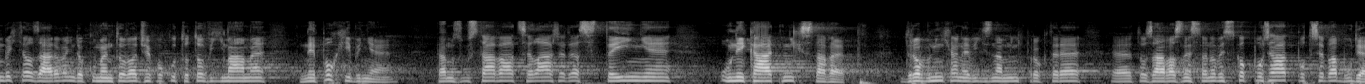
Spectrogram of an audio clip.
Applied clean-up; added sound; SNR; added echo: none; none; none; none.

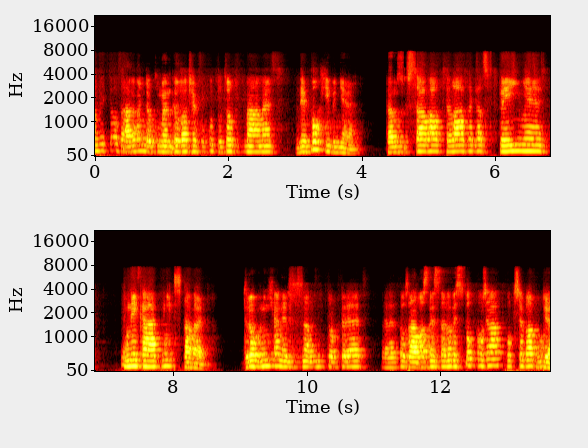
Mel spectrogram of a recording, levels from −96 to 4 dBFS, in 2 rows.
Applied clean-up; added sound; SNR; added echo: neural mask model DeepFilterNet 3.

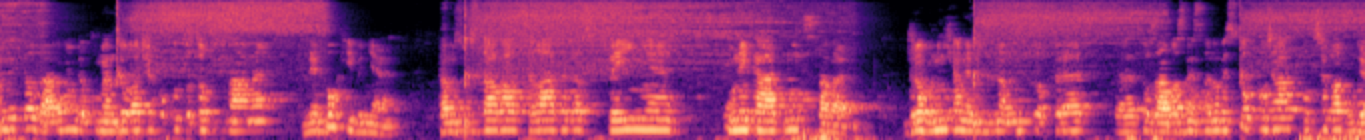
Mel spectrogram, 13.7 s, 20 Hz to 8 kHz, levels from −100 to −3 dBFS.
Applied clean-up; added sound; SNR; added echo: classical method WPE with log-MMSE.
